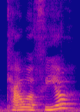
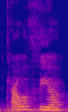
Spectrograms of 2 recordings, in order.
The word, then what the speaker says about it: calathea: one i got was comes the pronunciation struggle calafia concena calathea concina and that's really pretty so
